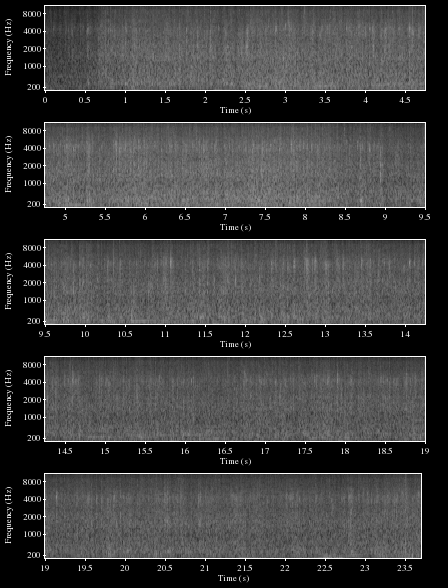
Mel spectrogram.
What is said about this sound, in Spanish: no sé si ustedes escuchan, pero vamos a tratar de quedarnos callados para que escuchen un momento la lluvia, cómo es que está cayendo en este momento. Escuchen.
